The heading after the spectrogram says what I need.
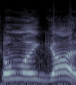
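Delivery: amazed, pitched high and loud.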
